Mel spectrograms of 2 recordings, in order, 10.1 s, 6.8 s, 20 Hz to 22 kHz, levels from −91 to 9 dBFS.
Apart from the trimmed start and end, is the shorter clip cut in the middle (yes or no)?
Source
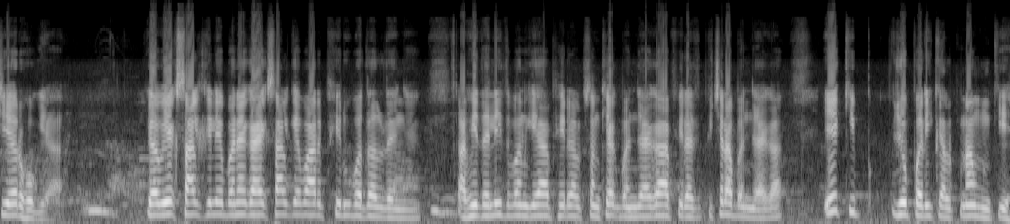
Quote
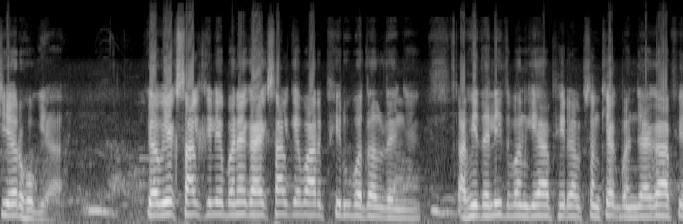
no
